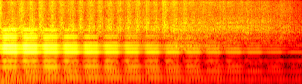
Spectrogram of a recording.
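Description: A rock band's final chord left to ring out: electric guitar and the rest of the band sustaining after the drums stop, fading steadily away over about two seconds.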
